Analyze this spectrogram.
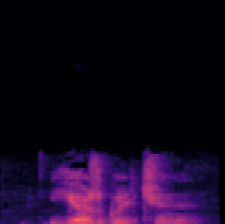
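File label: "йӧжгыльтчыны", Komi, female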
